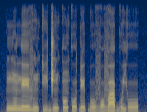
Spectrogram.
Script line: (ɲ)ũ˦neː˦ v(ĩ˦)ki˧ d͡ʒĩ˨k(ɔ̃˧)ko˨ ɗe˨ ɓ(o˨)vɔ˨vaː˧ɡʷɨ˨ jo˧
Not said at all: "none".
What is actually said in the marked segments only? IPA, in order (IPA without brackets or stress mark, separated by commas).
ɲ, ĩ˨, ɔ̃˧, o˨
